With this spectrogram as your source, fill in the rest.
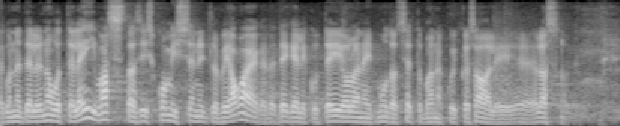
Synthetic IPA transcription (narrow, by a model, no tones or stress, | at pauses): kujnend̪elːenɤwet̪ːˑeleejvɑst̪ɑsisko̞misːio̞nyt̪ːˑlebejɑeɡ̥ɑt̪ɑt̪e̞ɡe̞likˑult̪ːˑe̞jo̞lenejd̪muːd̪ɑt̪u̥se̞t̪ːepɑnekːˑujd̪̥kɑsɑːlilɑsnṵd̪̥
